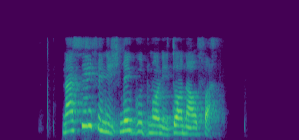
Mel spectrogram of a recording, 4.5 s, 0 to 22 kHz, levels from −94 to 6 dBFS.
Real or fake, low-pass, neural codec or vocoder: fake; 7.2 kHz; vocoder, 22.05 kHz, 80 mel bands, WaveNeXt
